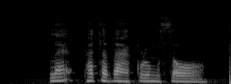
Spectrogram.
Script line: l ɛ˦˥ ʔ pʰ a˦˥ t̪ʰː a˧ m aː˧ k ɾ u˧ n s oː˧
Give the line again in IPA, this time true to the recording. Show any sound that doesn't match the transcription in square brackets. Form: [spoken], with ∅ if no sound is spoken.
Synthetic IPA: l ɛ˦˥ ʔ pʰ a˦˥ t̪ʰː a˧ [n] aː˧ k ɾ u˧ [ŋ] s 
